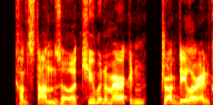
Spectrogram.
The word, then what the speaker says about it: Constanzo: Not Costanza, but Constanzo.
